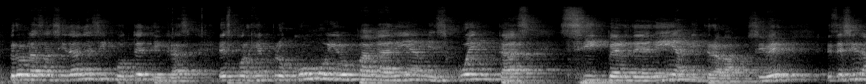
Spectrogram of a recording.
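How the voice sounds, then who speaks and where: High-voiced pastor preaching in an echoey hall. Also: male voice, warm tone, recorded from a distance. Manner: earnest, repetitive teaching with rhetorical questions and restarts. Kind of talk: sermon.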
